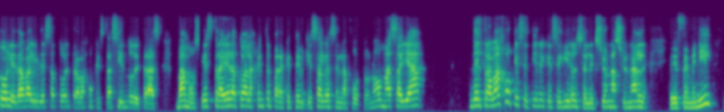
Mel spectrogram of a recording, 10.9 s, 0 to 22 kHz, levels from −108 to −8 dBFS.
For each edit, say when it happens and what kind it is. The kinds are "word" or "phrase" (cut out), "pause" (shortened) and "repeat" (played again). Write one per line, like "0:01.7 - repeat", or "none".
0:02.9 - word
0:04.0 - word
0:04.5 - word
0:08.5 - word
